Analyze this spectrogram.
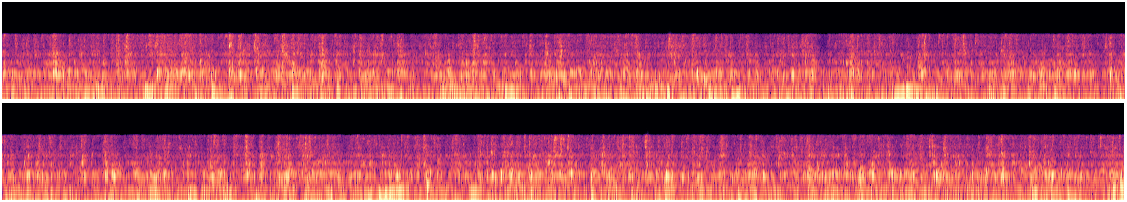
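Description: Small stream of water pouring over a mossy rock and splashing steadily into a shallow pool, with occasional brief low rumbles.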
